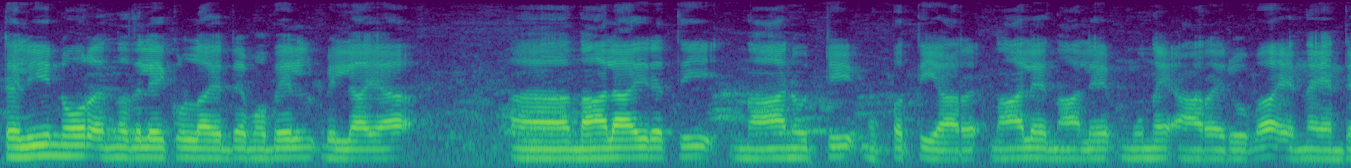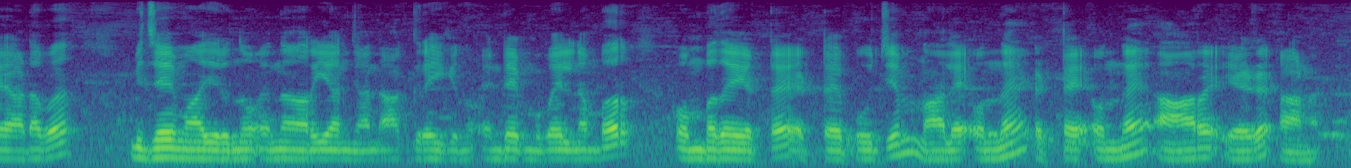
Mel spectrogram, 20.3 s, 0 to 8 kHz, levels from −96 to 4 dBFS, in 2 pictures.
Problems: constant background noise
